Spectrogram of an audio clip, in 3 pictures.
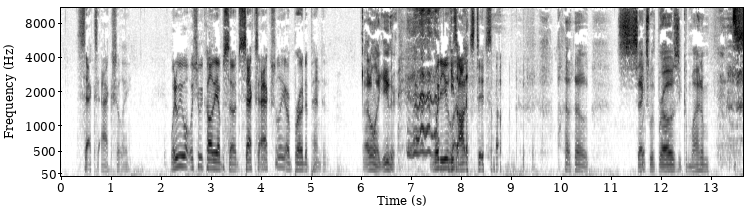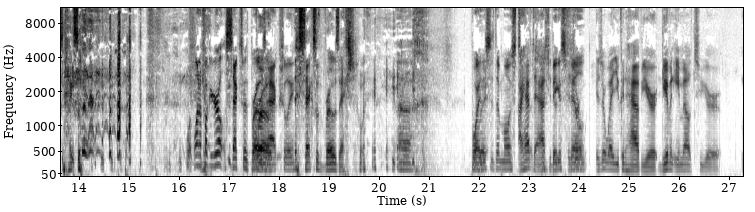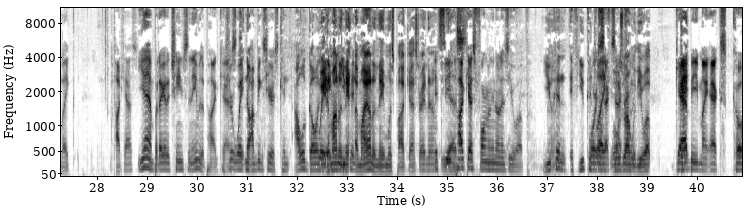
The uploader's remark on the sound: This episode was recorded LIVE from a yard sale.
